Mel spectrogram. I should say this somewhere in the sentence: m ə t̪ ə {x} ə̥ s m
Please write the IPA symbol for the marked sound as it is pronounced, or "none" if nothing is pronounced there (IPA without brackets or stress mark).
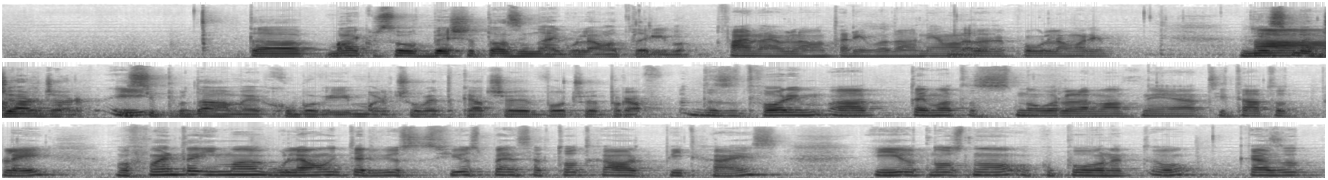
s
